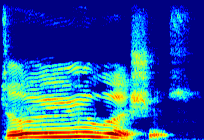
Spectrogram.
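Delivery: very slow, drawn-out relish; Daddy enjoying the pancake; savoured delicious. A narrator's reading. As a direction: savour it as if tasting. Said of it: "catches it in his mouth".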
